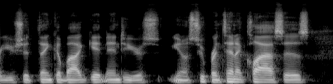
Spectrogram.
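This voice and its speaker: The speaker has a Midwestern US accent on a very clean recording with a silent background. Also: man. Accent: US Midwest. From Iowa, Davenport / Quad Cities area. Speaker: school superintendent. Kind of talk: interview.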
